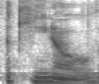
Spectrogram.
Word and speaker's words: Aquino: At the same time, I want to acknowledge that the pronunciation is Aquino, like oh Aquino. Okay.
